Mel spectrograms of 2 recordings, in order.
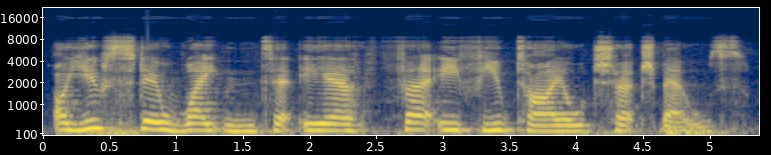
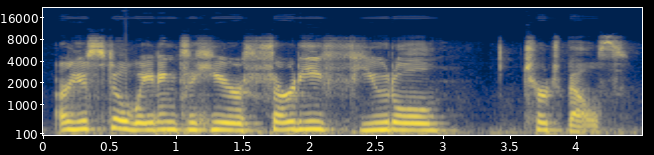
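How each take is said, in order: First: It is said in a Cockney accent. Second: It is said in the speaker's ordinary accent. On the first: "so in a Cockney accent" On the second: "I guess I'll say it in regular"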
